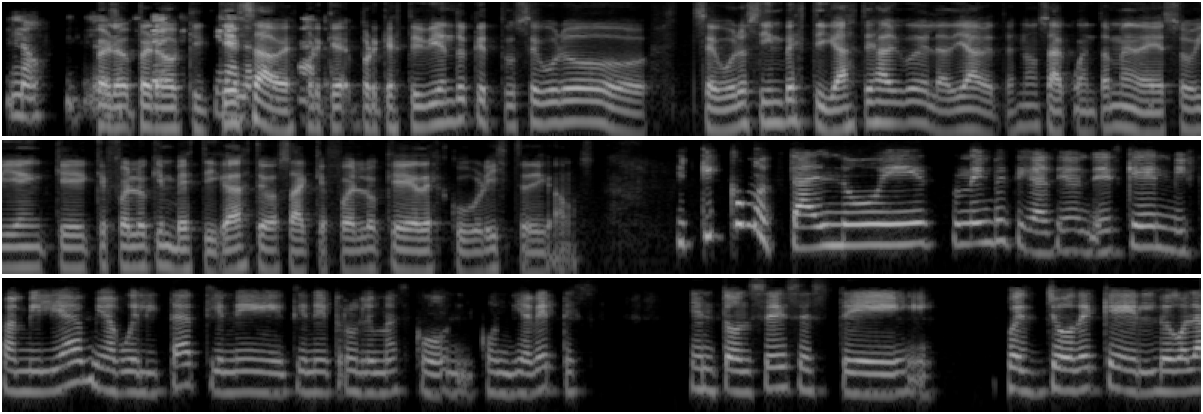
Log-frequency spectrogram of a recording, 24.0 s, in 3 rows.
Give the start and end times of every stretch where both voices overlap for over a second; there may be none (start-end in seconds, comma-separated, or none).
0.6-2.2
